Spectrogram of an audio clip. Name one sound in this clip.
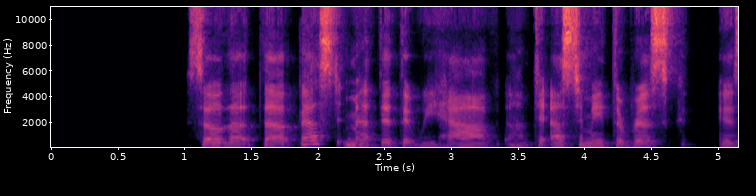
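A woman speaks calmly through an online call microphone.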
